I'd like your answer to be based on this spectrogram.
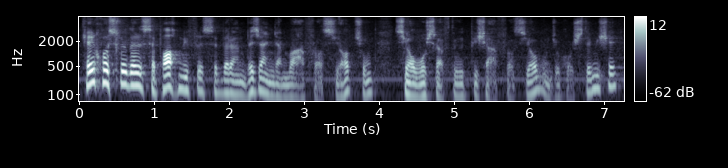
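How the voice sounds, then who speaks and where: This creaky, fairly low voice belongs to an older Mazandarani storyteller from Iran who relaxes into explaining Shahnameh epics, lecture-style. He switches between plain talk and slow, loud recitations of verse, with slight background noise behind him.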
